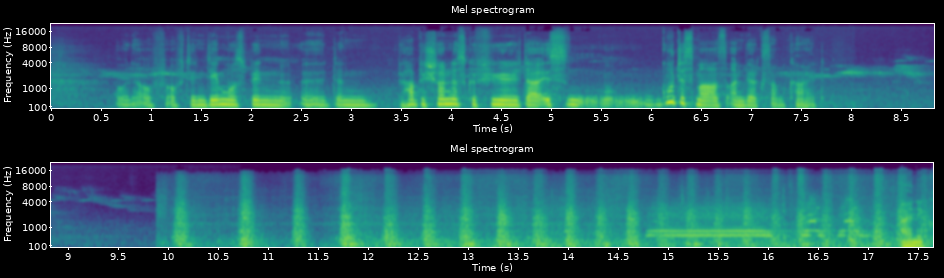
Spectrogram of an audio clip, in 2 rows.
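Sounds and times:
faint outdoor birdsong: 0.0 - 9.9
speech: 0.6 - 7.8, 17.4 - 17.6
steam engine puffing steam: 9.9 - 17.6.

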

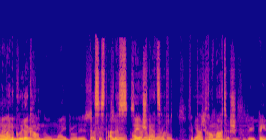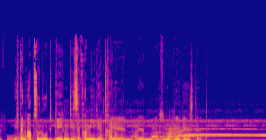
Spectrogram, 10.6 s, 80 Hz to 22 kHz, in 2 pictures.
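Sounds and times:
speech: 0.0 - 9.6
coyote howling at night in desert: 7.4 - 10.6.

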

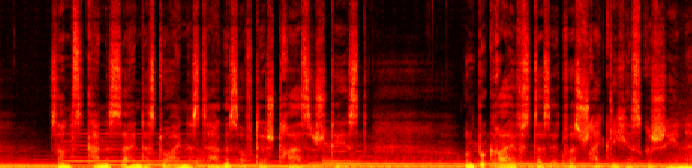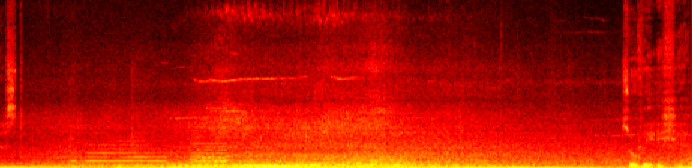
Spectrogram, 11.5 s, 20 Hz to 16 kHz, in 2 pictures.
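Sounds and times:
speech: 0.4 - 8.0, 11.0 - 11.5
busy street traffic rumbling with a low engine roar: 5.6 - 11.5
sustained car horn blasts: 6.2 - 10.1.

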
